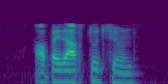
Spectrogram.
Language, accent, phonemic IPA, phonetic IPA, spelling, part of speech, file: Armenian, Eastern Armenian, /ɑpeɾɑχtuˈtʰjun/, [ɑpeɾɑχtut͡sʰjún], ապերախտություն, noun, Hy-ապերախտություն.ogg
- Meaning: ungratefulness, ingratitude, thanklessness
